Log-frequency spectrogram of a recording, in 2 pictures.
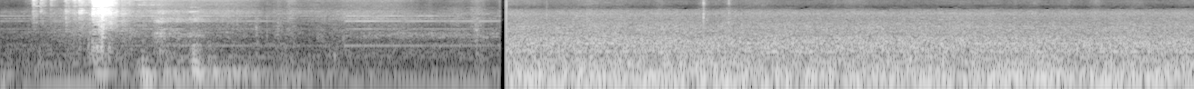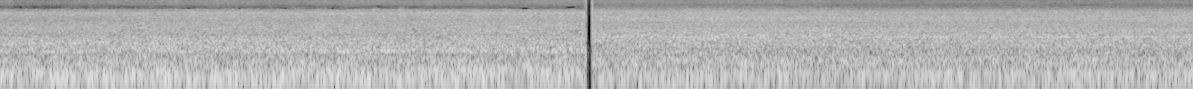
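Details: A few quiet knocks and jingles give way, after about two and a half seconds, to a loud, steady car engine rumble that continues to the end.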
